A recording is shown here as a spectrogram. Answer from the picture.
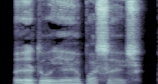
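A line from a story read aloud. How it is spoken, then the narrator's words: Muttering into mustache. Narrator (Russian): пробурчал усы Миловидов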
